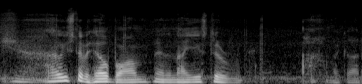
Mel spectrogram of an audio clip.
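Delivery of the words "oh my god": embarrassed whisper. Real, not acted. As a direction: breathe it out under your breath. Embarrassed before confessing a story.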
